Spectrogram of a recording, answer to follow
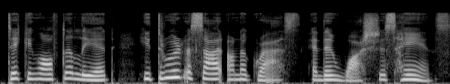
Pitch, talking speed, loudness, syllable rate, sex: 225 Hz, 215 wpm, -17 LUFS, 4.5 syllables/s, female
